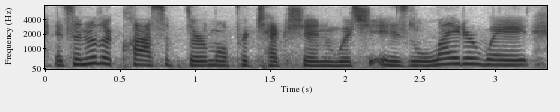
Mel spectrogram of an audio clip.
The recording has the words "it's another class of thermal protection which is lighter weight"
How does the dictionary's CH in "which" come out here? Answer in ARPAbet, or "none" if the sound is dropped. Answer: CH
